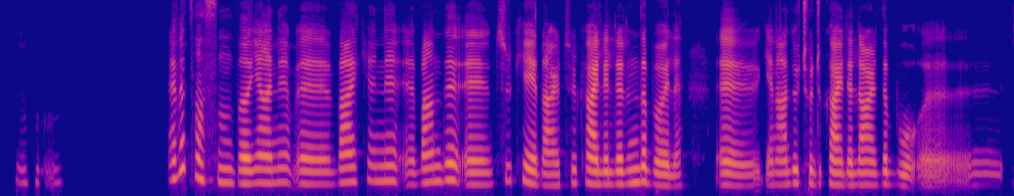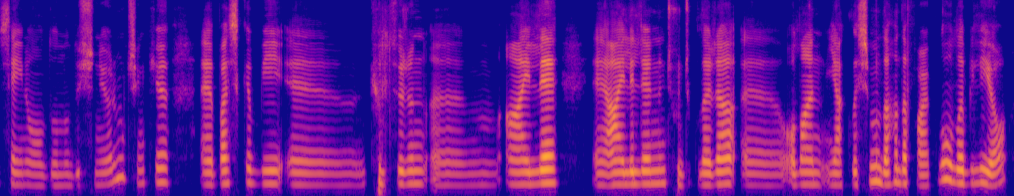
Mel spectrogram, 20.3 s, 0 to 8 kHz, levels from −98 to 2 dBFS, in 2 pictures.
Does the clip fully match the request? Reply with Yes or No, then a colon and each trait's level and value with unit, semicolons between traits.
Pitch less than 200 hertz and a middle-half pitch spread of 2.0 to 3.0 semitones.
Yes: medium, 185 Hz; average, 2.7 semitones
